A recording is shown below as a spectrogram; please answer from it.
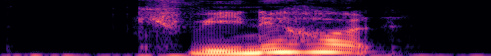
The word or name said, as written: kvindehold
